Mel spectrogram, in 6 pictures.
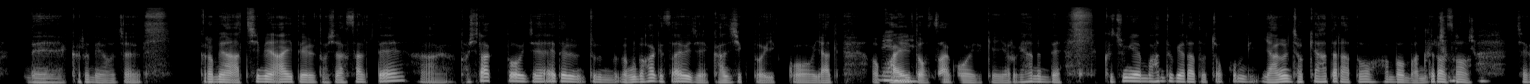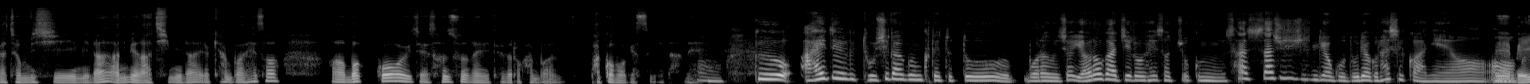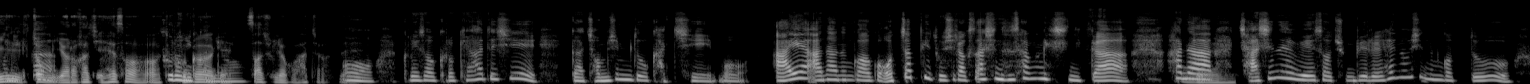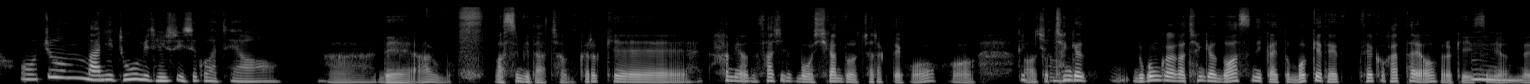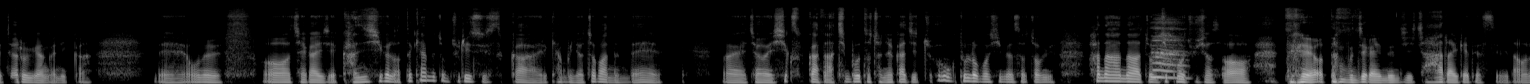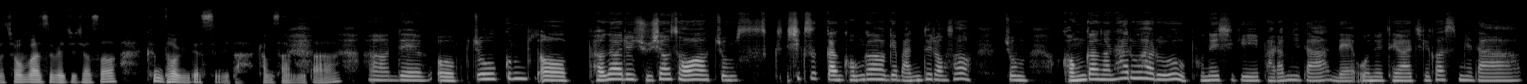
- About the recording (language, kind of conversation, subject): Korean, advice, 간식이 당길 때 건강하게 조절하려면 어떻게 해야 할까요?
- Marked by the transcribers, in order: other background noise; laughing while speaking: "싸시는 상황이시니까"; laugh; tapping; laughing while speaking: "네 어떤"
